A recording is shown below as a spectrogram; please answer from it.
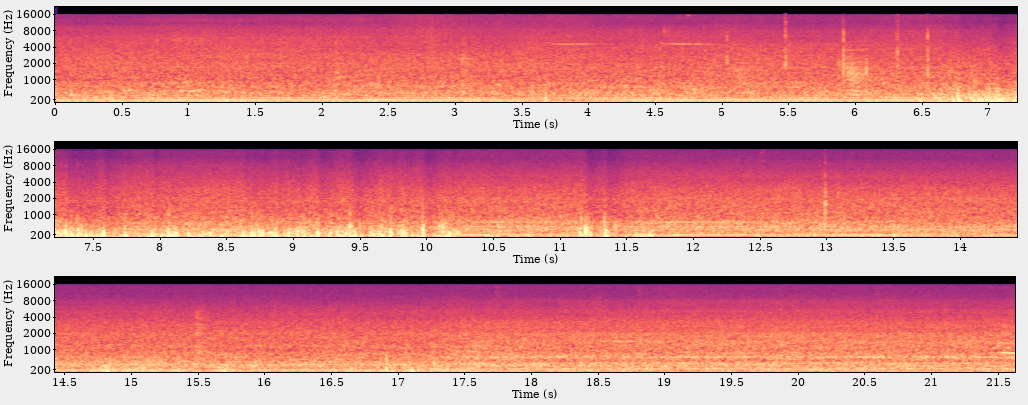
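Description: A ferry's engines running with a steady low drone and hum. In the middle there is a louder, rougher rush of noise for about three seconds, after which the drone settles back.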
